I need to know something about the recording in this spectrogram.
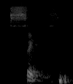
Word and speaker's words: six: It's like the word sick with an S.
